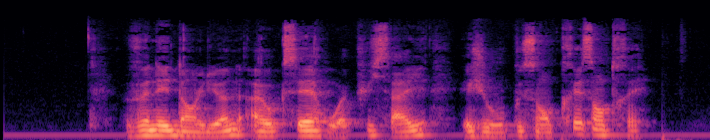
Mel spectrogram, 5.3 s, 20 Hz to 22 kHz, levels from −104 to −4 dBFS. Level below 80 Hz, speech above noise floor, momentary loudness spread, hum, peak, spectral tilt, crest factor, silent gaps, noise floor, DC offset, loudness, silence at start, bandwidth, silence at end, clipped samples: -64 dBFS; 30 dB; 11 LU; none; -14 dBFS; -6 dB/octave; 18 dB; none; -61 dBFS; under 0.1%; -32 LUFS; 0.65 s; 12.5 kHz; 0.35 s; under 0.1%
